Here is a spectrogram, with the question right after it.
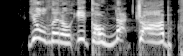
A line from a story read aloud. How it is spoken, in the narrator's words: Crow yells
